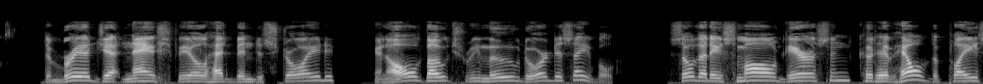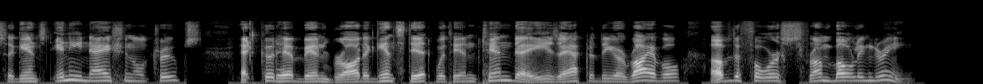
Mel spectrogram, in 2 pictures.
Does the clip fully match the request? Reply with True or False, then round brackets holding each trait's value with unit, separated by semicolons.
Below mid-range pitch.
False (155 Hz)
